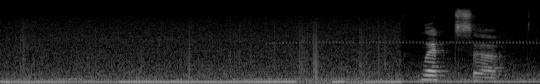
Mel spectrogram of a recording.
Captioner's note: Static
